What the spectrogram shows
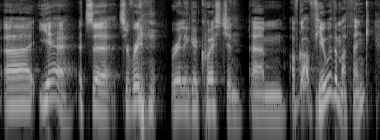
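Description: A middle-aged man with a New Zealand accent, talking casually in an interview, relaxed and rambling with fillers and restarts. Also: on the high side, normal speed. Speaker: interviewee, para-cyclist.

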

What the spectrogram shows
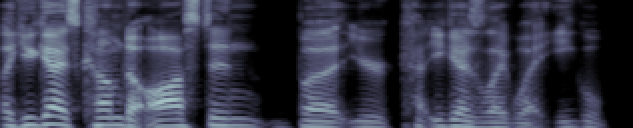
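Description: A man's voice: medium pitch, fast talker, no echo. A man in his thirties chats through a podcast interview with a congested, faintly nasal voice. He wanders off on tangents and cracks jokes as he goes. The sound is dry and close, with no room around it. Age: 30s. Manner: rambling, self-interrupting, joking. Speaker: podcast host. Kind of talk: casual interview chat. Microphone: headphones and podcast mic.

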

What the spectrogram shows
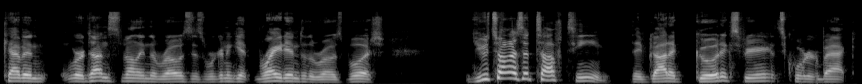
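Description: A man's voice: mid-range voice, expressive, normal speed, smooth, no echo, studio quality. A young man hosting a casual sports podcast, talking in loose, rambling sentences full of restarts. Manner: rambling, frequent restarts and fillers. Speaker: podcast host.

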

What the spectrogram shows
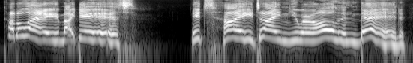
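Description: A woman's voice: mid-range voice, little pitch movement, slow, darkish tone, dry recording, clean studio sound, pitched above the performer's own voice, natural voice. A woman voicing a fussy, fluttery bird in a storybook, prim in manner. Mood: trembling. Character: old magpie and trembling canary, fussy mother birds.

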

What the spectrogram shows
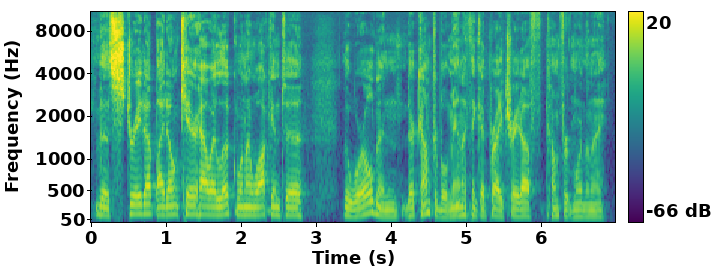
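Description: A man's voice: mid-range voice, fairly even intonation, fairly quick, mellow. A young man from Colorado, a podcast guest, telling stories in an easygoing way with frequent laughs. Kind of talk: casual chat.

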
